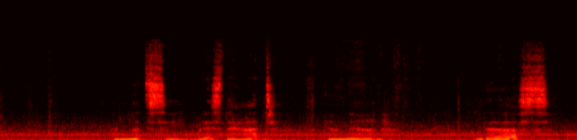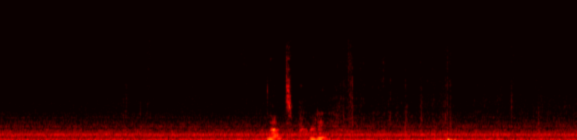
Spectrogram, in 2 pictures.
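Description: Fabric rustles as hands handle and smooth cloth.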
